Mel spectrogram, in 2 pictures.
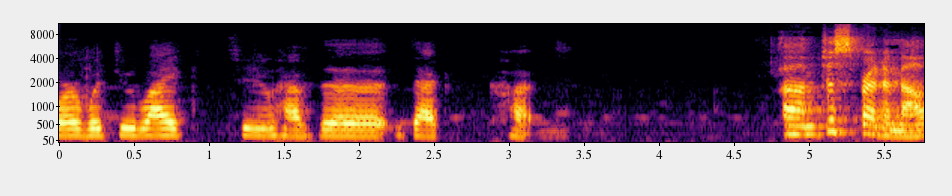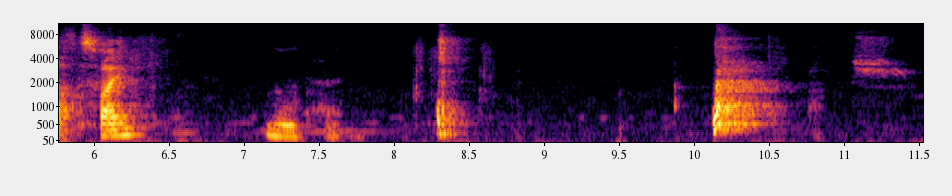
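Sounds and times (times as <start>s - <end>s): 
speech: 0.0s - 3.4s, 4.8s - 6.4s, 7.1s - 7.8s
puppy barking: 10.1s - 10.6s.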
